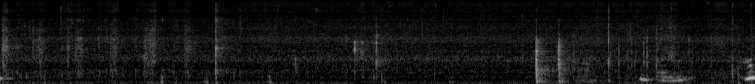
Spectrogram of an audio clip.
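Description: Onions stir-fry in a pan for French onion soup with a soft, low sizzle. Scattered scrapes and taps from stirring come close by, and the level stays faint and steady throughout.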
